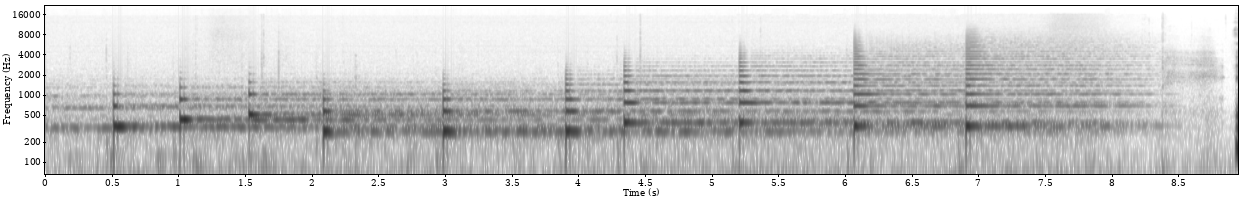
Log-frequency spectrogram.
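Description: Synth plucks from a U-he Podolski patch fed through Valhalla Supermassive's C-beams reverb play a steady rhythmic sequence. Each note is clear, and the tone grows brighter and richer as the filter cutoff opens. No voices.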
